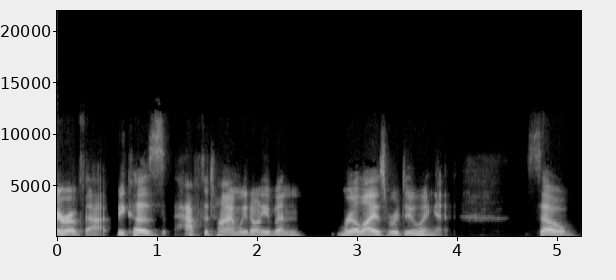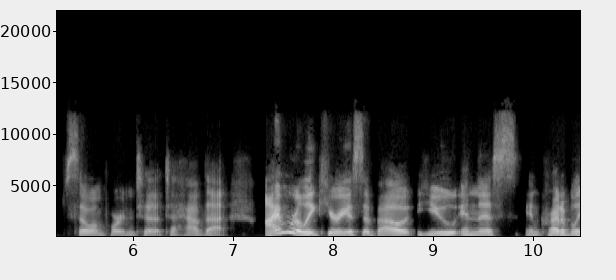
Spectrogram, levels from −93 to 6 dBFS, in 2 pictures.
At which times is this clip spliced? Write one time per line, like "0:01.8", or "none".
none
